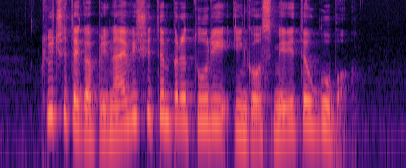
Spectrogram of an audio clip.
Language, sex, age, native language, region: Slovenian, female, 50-59, Slovenian, Central Slovenia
